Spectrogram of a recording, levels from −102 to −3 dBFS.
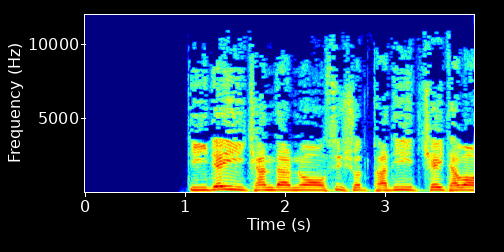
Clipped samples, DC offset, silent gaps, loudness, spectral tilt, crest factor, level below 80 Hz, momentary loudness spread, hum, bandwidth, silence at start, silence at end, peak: under 0.1%; under 0.1%; none; -18 LUFS; -5.5 dB/octave; 16 dB; -60 dBFS; 8 LU; none; 10.5 kHz; 1.05 s; 0 s; -2 dBFS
